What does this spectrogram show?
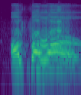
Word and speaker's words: Allfaaraa: Maybe it was you, Allfaaraa, okay, who said, she never pronounced your name right. She didn't. Allfaaraa, right?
